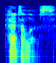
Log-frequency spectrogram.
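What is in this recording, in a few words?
"petalous", British English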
